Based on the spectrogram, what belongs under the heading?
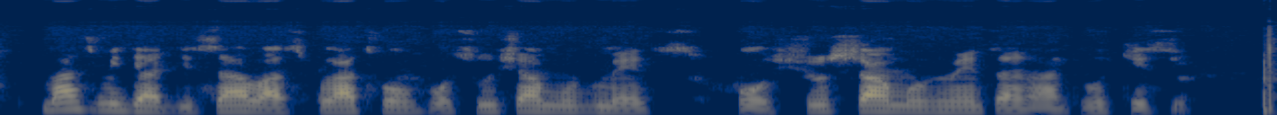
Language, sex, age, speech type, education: Nigerian Pidgin, male, 46-60, spontaneous, tertiary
